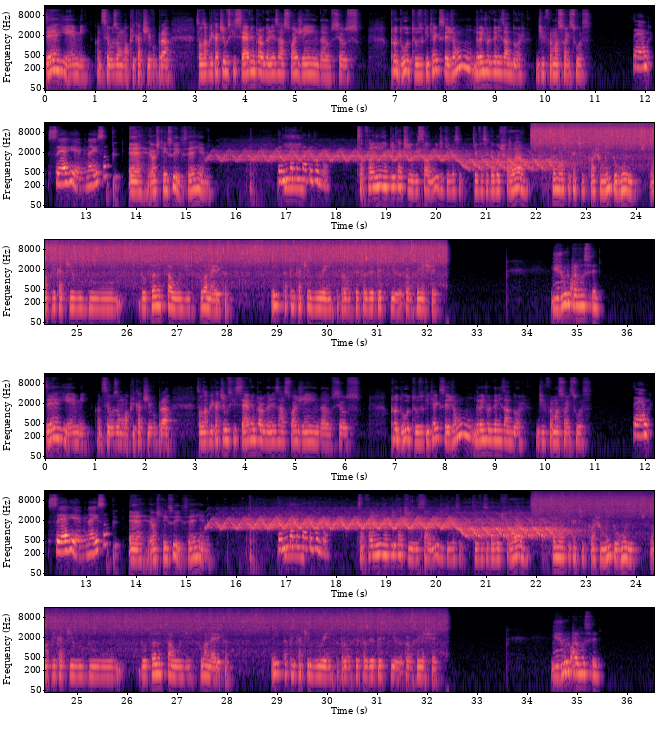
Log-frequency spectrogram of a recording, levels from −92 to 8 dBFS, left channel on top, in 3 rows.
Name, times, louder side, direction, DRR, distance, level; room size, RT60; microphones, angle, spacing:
voice 1, 0.0-6.2 6.6-10.9 13.5-15.5 16.6-17.3 18.4-21.9 22.2-25.9 26.2-28.1 28.9-32.3 34.5-35.5, left 2 dB, 85° left, 0.8 m, -28 dB
voice 2, 11.8-13.4 16.8-17.8 34.5-35.0, right 2 dB, 5° left, 1.3 m, -24 dB
Alarm, 15.4-23.3, right 5 dB, 75° right, 0.6 m, -28 dB
sound 1, 21.9-32.4, left 11 dB, 40° left, 0.3 m, -29 dB
3.5 x 3.1 x 2.3 m
head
